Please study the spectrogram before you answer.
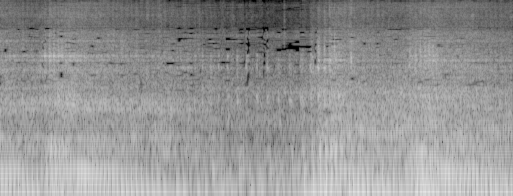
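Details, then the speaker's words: Hero Splendor Plus engine idling and blipped: heavy uneven low knocking and deep bottom-end clatter; mechanic attributes it to connecting rod failure, engine worn out. "ఈ sound ఎందుకు వస్తుంది అని అంటే main connecting lord problem అన్నమాట"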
